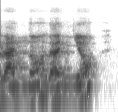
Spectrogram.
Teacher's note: Las dos nasales se asimilaron. La mi y la ni se asimilaron las dos en NN.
